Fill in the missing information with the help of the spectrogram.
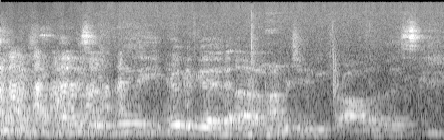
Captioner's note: board members laughing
